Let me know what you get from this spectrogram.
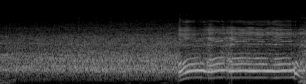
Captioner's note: crowd cheers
